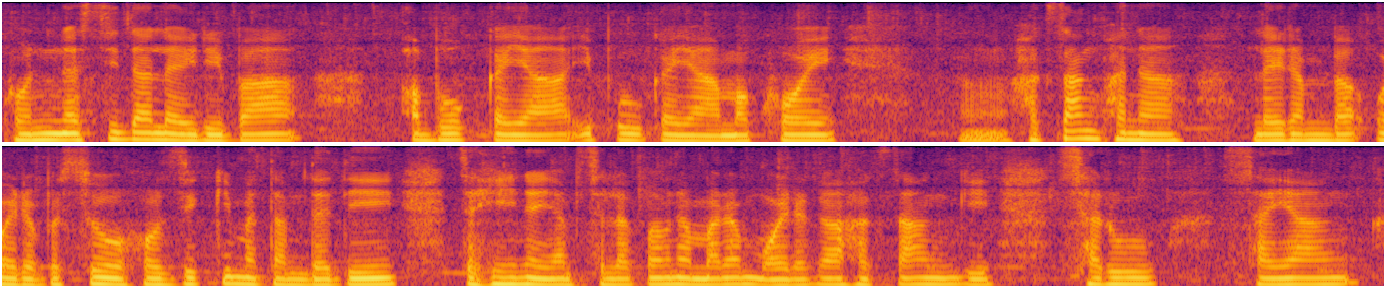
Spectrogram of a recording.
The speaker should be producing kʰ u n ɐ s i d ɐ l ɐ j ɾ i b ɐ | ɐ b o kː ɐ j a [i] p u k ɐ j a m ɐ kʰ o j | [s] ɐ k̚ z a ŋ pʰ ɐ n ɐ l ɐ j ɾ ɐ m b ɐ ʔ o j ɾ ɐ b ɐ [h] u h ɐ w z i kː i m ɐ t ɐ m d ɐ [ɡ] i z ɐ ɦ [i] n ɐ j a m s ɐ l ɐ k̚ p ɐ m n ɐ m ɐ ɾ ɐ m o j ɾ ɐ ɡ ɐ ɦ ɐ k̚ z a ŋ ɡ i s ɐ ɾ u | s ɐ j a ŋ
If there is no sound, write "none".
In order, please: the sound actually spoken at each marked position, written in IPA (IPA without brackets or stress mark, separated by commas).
i, h, s, d, i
